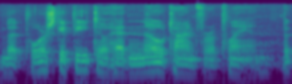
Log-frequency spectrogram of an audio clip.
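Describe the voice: Plain reading aloud is all there is. The passage is read out as written.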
